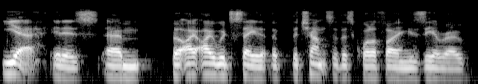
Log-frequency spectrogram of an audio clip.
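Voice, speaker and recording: A man on a panel giving animated, emphatic opinions, often repeating words for stress. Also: mid-range voice, moderate pace. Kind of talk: opinionated music commentary.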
